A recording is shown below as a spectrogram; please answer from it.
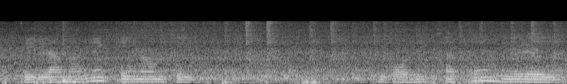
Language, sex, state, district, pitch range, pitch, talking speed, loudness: Odia, male, Odisha, Khordha, 115-130 Hz, 120 Hz, 55 wpm, -18 LUFS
